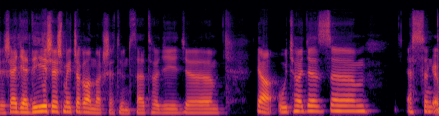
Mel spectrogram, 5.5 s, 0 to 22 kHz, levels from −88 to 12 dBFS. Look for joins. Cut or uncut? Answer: uncut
